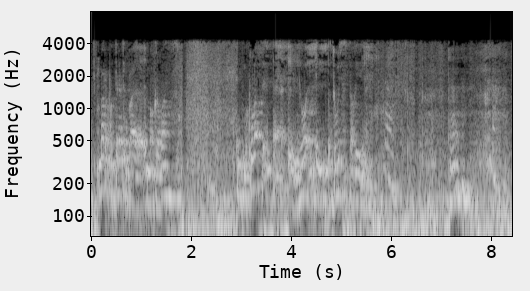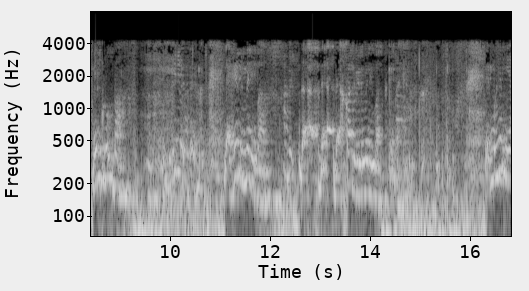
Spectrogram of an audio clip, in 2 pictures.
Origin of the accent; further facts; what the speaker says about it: Egypt; وبعدين احنا عندنا في مصر ممكن ايه واحد يركب يستاجر التاكس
